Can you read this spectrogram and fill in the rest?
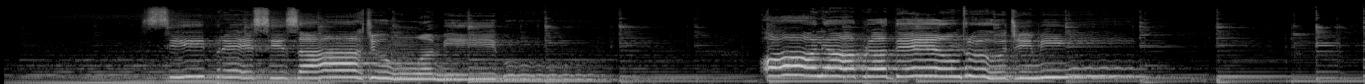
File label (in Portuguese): aniv amiga fem gospel, Aniversário de Amiga Gospel – Voz Feminina; Telemensagens para todas as ocasiões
